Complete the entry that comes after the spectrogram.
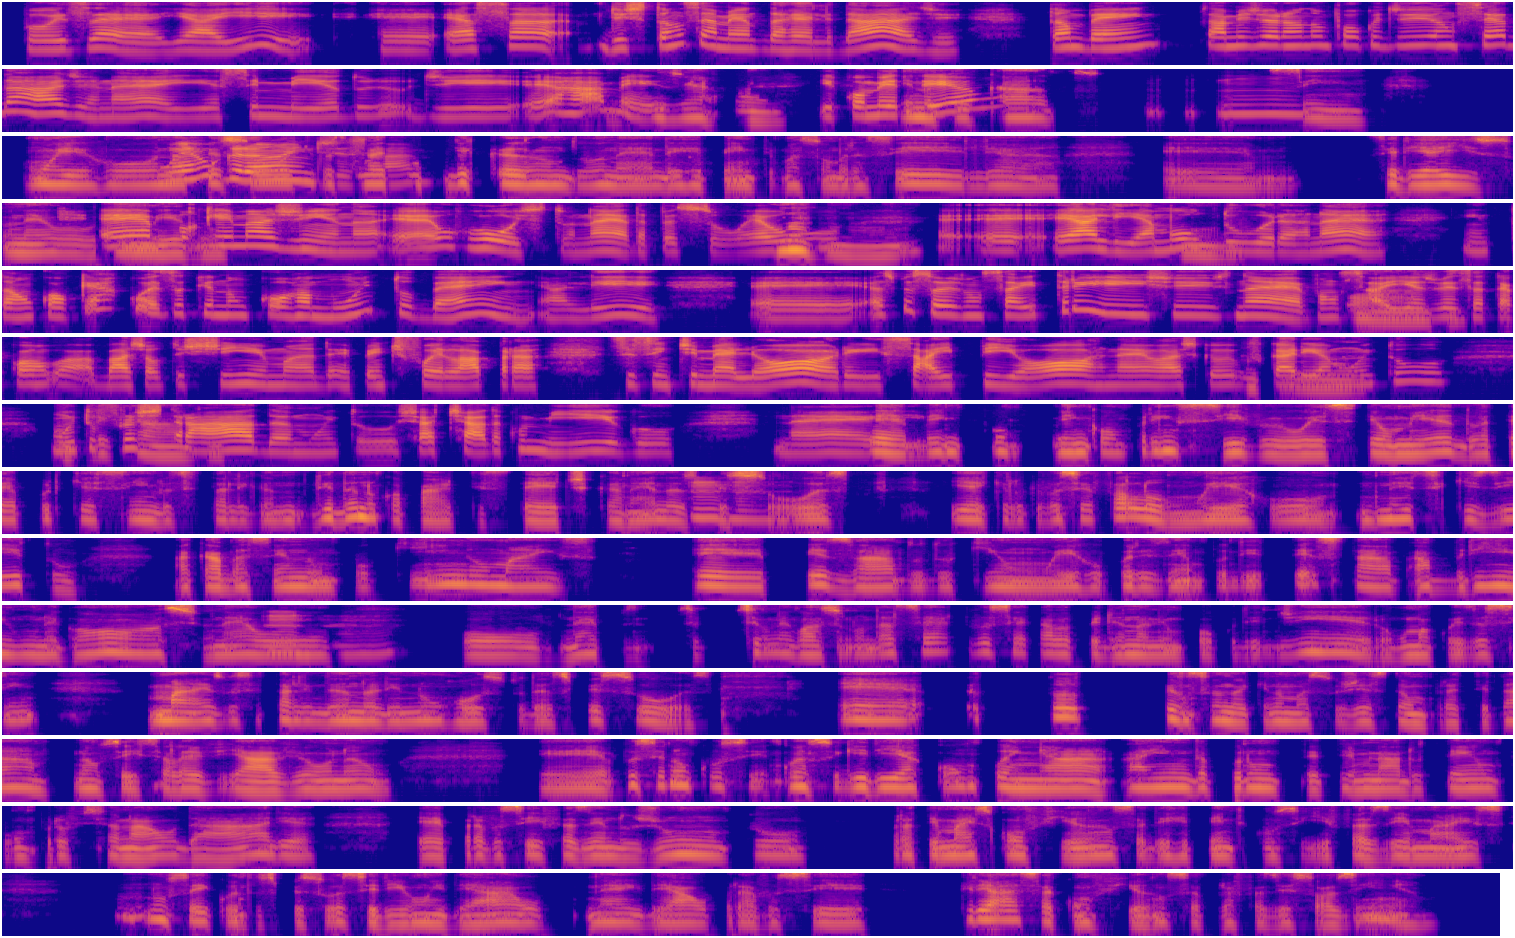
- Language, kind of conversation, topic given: Portuguese, advice, Como posso parar de ter medo de errar e começar a me arriscar para tentar coisas novas?
- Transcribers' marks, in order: unintelligible speech; other background noise; tapping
